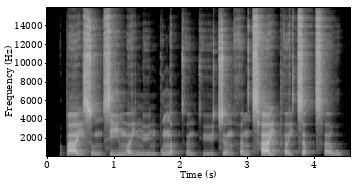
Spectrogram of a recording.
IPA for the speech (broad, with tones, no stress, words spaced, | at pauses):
paː˧jsʊ˨˩ŋ siː˥mɐ˨˥jn̪yː˨n pʊ˥ŋɐ˨p̚t̪ʰɵ˨˩nt̪ʰyː˨˧ t͡sɵ˧nhɐ˨ŋt͡sʰaː˥j pʰɐ˨jt͡sɐ˧p̚t͡sʰɐ˨˥w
